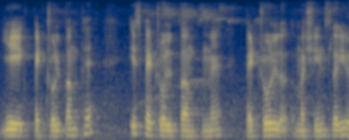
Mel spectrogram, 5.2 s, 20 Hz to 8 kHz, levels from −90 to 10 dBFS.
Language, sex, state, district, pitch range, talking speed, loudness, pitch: Hindi, male, Gujarat, Valsad, 115-130 Hz, 160 wpm, -19 LUFS, 125 Hz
